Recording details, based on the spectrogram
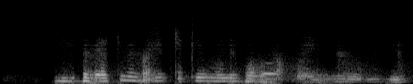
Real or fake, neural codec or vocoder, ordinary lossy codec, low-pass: fake; codec, 44.1 kHz, 0.9 kbps, DAC; none; none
